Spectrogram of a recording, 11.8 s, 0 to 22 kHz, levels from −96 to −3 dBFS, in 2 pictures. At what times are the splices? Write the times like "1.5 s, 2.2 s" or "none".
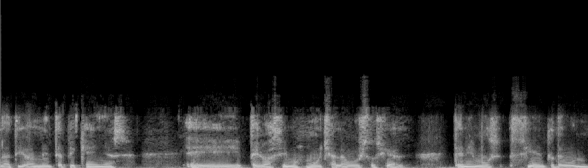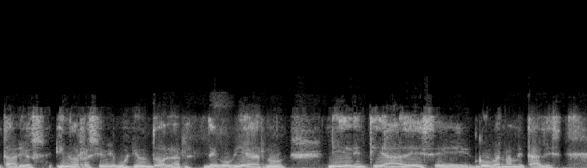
none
